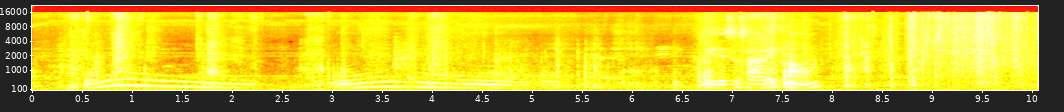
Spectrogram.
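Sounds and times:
woman making ooh sounds: 0.5 - 2.2.

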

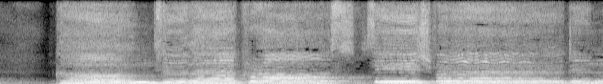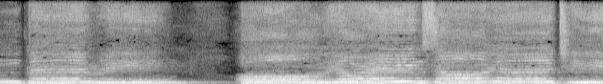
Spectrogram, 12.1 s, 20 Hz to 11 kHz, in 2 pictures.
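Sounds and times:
choir singing a hymn a cappella: 0.0 - 12.0.

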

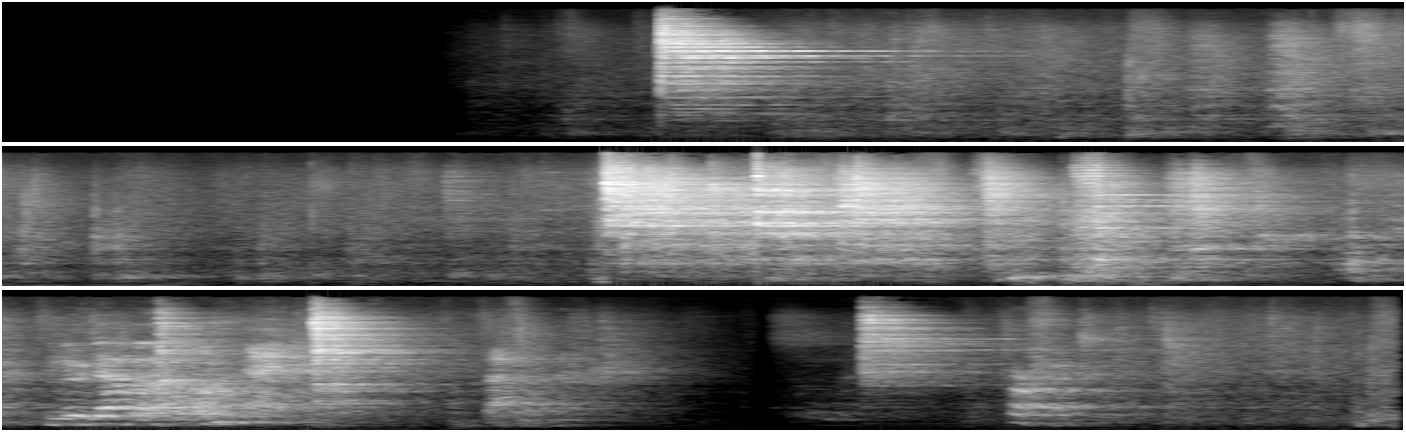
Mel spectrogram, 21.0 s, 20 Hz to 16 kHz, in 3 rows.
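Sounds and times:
steel swords clashing: 3.3 - 5.0, 10.0 - 13.7, 14.8 - 16.3, 18.4 - 19.6
footsteps on wooden floor: 4.2 - 10.0, 19.8 - 21.0.

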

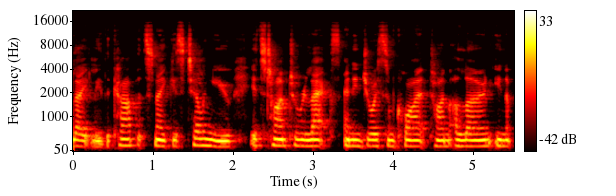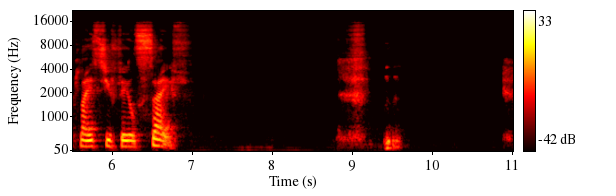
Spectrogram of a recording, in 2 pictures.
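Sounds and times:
woman's low throat sound: 9.4 - 9.7.

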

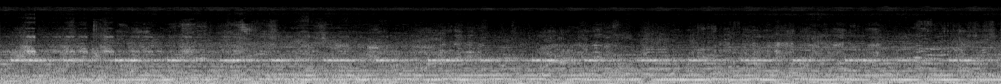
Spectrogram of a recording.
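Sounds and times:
dark ambient electronic music: 0.0 - 10.0.

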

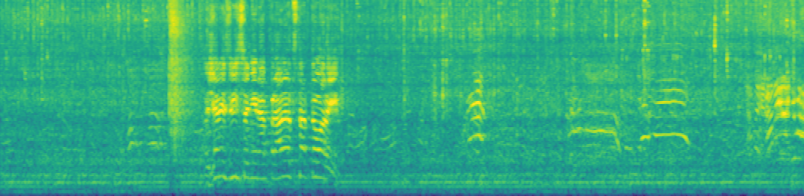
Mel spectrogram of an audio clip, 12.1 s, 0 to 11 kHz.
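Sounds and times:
fire pump engine running: 0.0 - 12.0
voices shouting long calls: 6.9 - 10.6, 11.2 - 12.0.

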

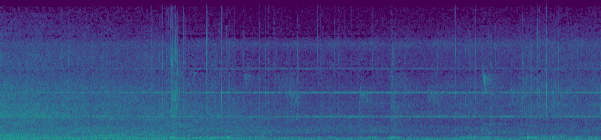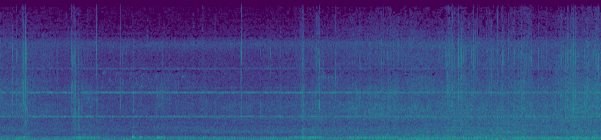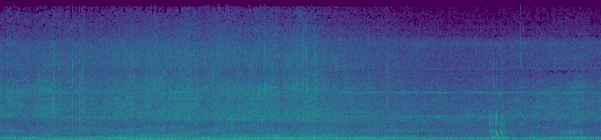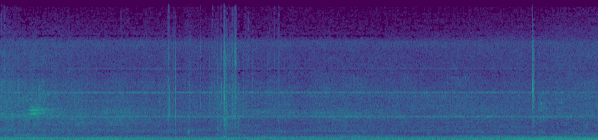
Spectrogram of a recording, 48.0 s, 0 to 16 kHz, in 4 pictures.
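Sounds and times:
distant engine noise: 0.0 - 48.0
steady high whine: 0.0 - 48.0.

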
